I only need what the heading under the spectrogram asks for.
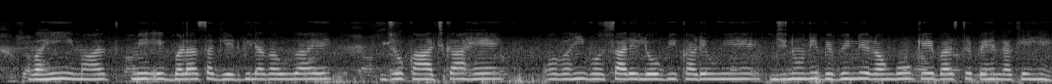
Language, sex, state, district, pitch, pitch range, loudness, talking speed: Hindi, female, Chhattisgarh, Bastar, 245 Hz, 240-255 Hz, -20 LUFS, 180 wpm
